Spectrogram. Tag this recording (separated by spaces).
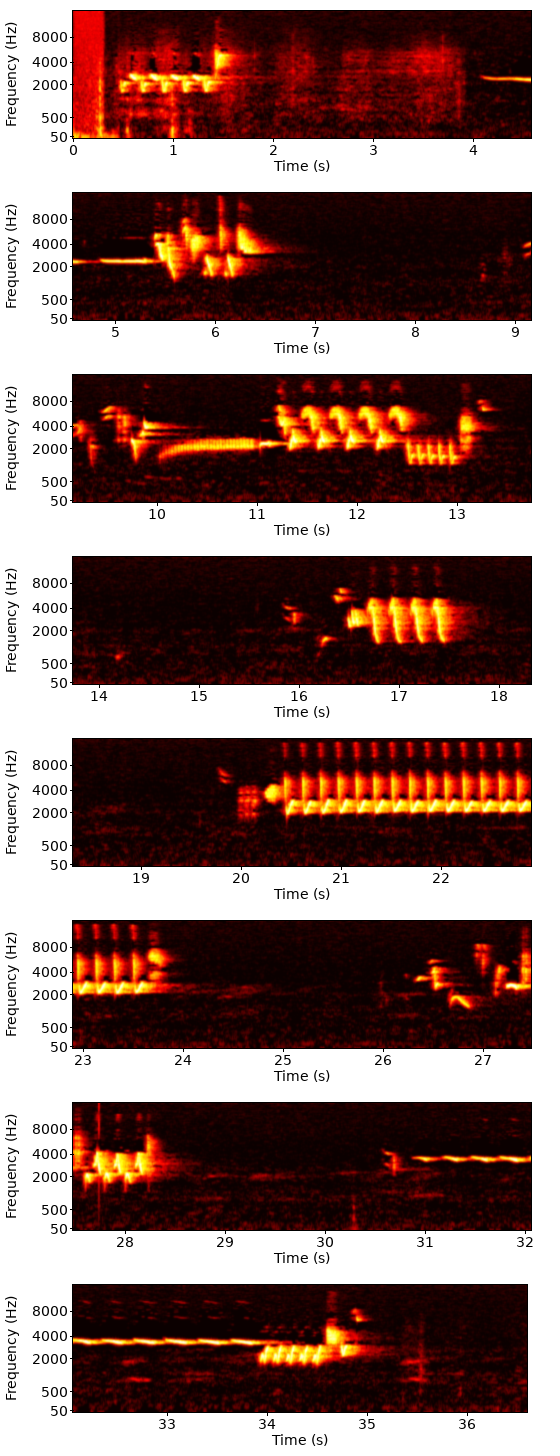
birdsong field-recording night spring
